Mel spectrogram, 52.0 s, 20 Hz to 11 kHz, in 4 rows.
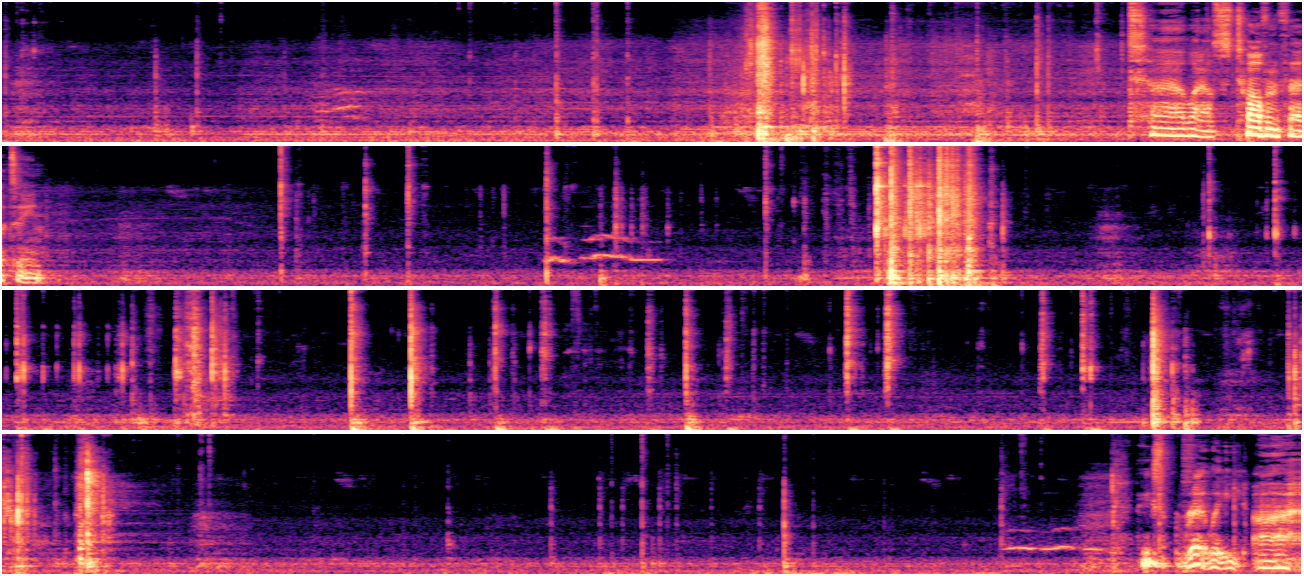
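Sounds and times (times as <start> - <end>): plastic parts clicking: 25.0 - 28.7.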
